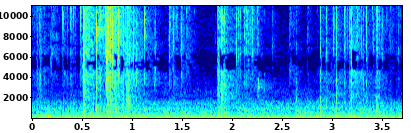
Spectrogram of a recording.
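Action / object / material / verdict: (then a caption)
scrape / bar of soap / soap / none. A craft knife carves the scored face of a solid cream-colored bar of white soap, and crumbly pieces break off. Dry, bright crunching and scraping sit over a steady low hum, with the sharpest crackles early in the clip and a few more near the end.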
